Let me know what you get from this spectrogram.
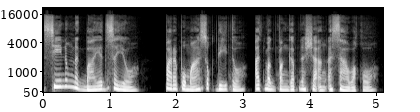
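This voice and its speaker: A woman's voice: low-pitched, animated, normal speed, a little mellow, dry recording, clean studio sound. Menacing, accusing Filipino father voiced by a woman. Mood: menacing anger. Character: angry, suspicious, grieving wealthy father.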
